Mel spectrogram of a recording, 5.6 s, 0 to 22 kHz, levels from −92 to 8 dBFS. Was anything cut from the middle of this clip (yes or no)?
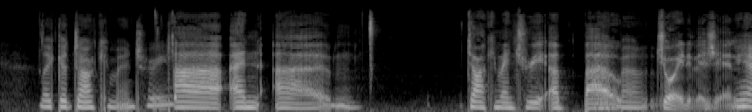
yes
